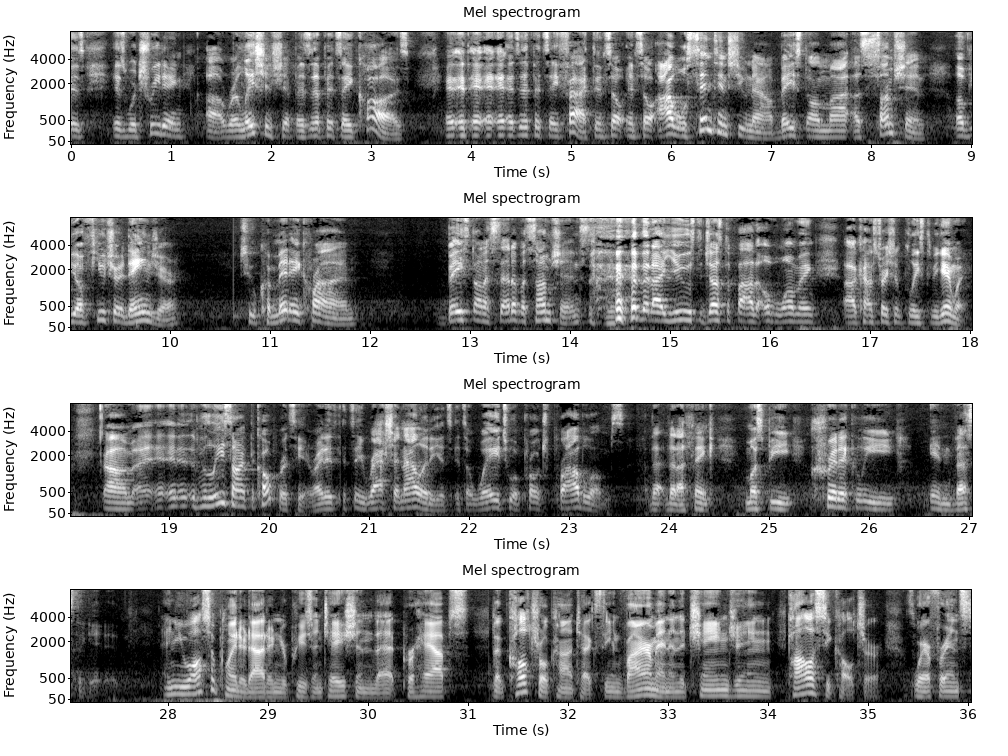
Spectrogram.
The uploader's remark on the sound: Today with me at the Justice Innovation in Times of Change Conference here. At the Quinnipiac School of Law in North Haven, Connecticut are two of the panelists who participated in a discussion.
